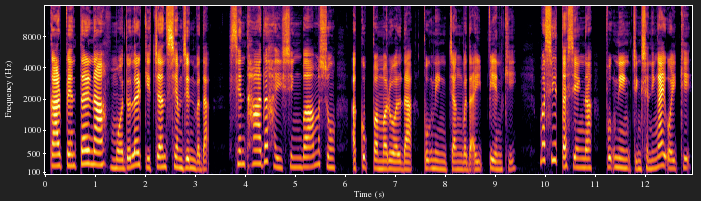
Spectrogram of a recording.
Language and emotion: Manipuri, happy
